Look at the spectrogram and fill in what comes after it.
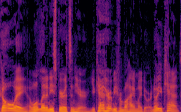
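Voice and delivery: shrill, loud, high, creaky shrieking voice. Unseen person answering over an intercom from behind a door, high-pitched creaky shriek. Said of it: "a high-pitched, creaky voice shrieks out".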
